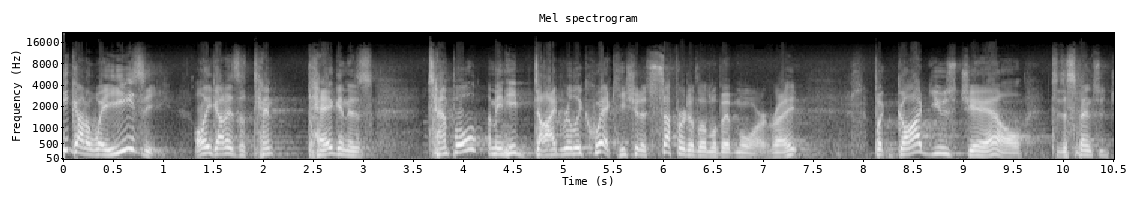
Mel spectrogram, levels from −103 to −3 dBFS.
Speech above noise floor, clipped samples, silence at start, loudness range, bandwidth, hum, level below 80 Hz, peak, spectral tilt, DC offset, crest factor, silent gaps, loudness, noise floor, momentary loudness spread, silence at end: 26 dB; under 0.1%; 0 s; 2 LU; 12 kHz; none; -56 dBFS; -4 dBFS; -5.5 dB/octave; under 0.1%; 12 dB; none; -16 LUFS; -41 dBFS; 9 LU; 0 s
